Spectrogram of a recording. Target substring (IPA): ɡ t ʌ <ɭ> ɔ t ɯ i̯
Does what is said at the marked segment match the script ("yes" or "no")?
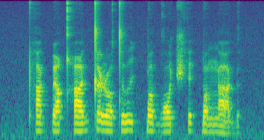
yes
